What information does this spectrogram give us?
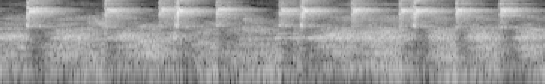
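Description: Lovebirds give shrill, harsh, high chirps in quick succession, roughly two to three per second, with no other clear sounds.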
